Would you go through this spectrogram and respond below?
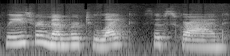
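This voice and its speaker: A woman reading a children's storybook aloud with expressive, drawn-out emphasis and chatty asides. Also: a little high. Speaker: children's book read-aloud narrator.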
